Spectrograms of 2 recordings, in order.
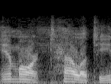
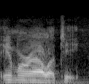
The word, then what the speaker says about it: immortality: It's immortality, not immorality. Immortality.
